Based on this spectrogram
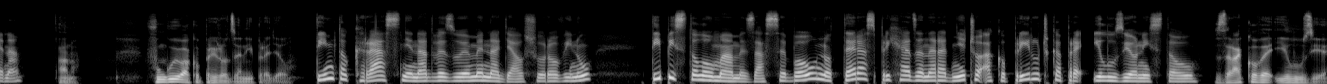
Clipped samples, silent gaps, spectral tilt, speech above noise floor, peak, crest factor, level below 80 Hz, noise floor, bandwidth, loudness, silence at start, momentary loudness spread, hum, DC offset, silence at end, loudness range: under 0.1%; none; -5.5 dB/octave; 36 dB; -4 dBFS; 16 dB; -48 dBFS; -54 dBFS; 13 kHz; -19 LUFS; 0 s; 12 LU; none; under 0.1%; 0 s; 4 LU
